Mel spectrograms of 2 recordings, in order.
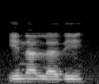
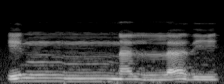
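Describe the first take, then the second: First: The n sound is short without a held nasal hum. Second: The n sound is held with a nasal hum. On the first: The speaker calls it wrong. "dia bukan kita baca" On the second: The speaker calls it right. "Kita baca innalladzi, eh, dengung"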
